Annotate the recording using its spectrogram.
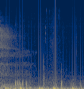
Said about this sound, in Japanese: とっても落ち着きます。まだドキドキしてるけど、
